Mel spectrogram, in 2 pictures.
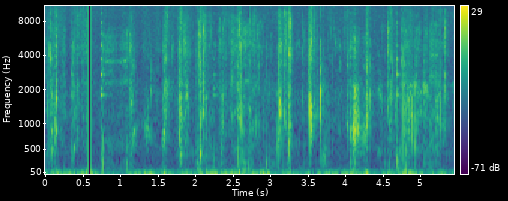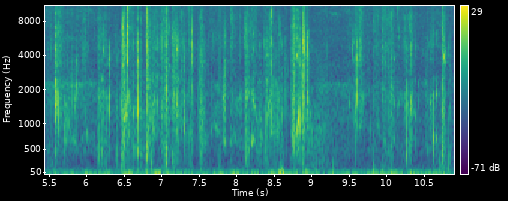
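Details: Black pet dog eating chicken and vegetables from three plates, recorded close up for ASMR; steady rapid crunching and chewing clicks with wet smacking, dense and continuous for the whole stretch.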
